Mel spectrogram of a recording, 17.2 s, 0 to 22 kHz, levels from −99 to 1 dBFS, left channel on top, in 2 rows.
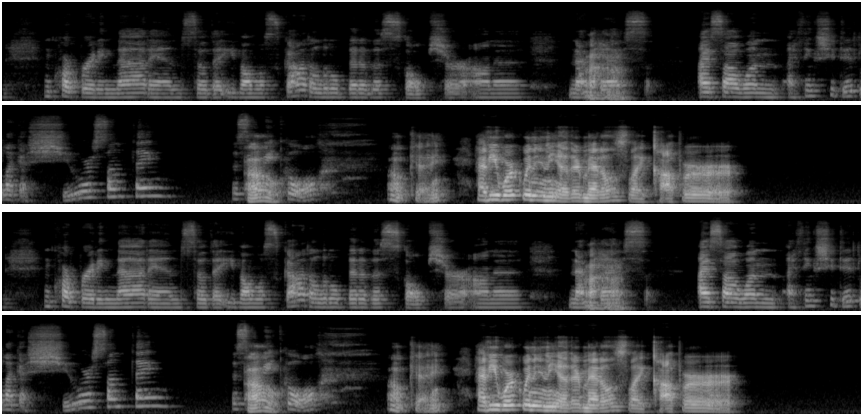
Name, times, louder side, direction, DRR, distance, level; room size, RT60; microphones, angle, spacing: voice 1, 0.0-6.3 7.0-10.3 10.9-12.2, right 2 dB, 50° right, 2.4 m, -44 dB
voice 2, 5.8-6.2 11.0-11.4 12.4-15.9, right 1 dB, 15° right, 1.3 m, -32 dB
11.0 x 6.4 x 3.3 m
head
